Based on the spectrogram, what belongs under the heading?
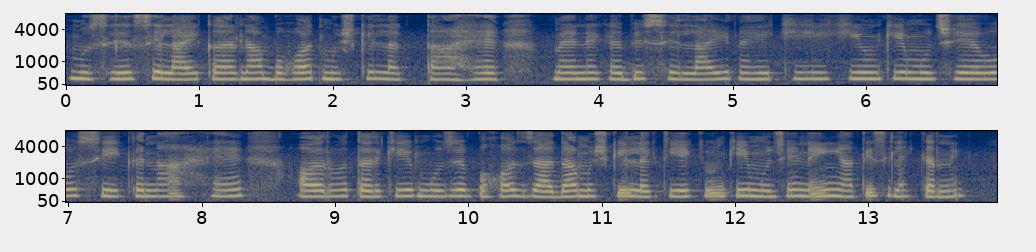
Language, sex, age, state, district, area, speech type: Urdu, female, 18-30, Telangana, Hyderabad, urban, spontaneous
